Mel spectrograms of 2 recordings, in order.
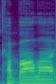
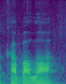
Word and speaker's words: Kabbalah: Kabbalah or sometimes pronounced Kabbalah either way is really okay I prefer putting the accent on the last syllable which is how modern Hebrews usually treats words so Kabbalah Kabbalah comes from a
